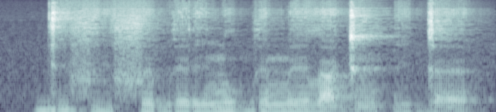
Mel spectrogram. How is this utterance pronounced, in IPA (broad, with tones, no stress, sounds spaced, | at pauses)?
ɡ i˦ f i˧ f e˧ b e˧ ɾ i˧ n u˦ b e˧ m e˧ l a˨ d͡ʒ ũ˨ k͡p i˧ ɡ ɛ˨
